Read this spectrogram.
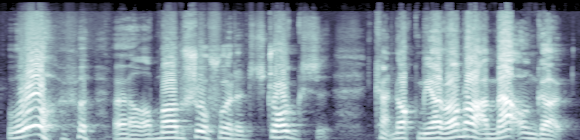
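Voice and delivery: loud, bragging monster voice; boastful giant. Acted. Giant bragging to attackers he stays upright, loud. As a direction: boast it loudly, unbudged by the blow.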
